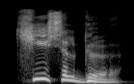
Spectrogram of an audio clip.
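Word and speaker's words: Kieselgur: Μπορεί να τη βάλει μέσα έτσι σε ένα πράγμα το οποίο το ονόμασε, περιμένω να σας το πω σωστά, Kieselgö, αυτό το πράγμα, το πολύ ξεκάθαρη σουηδική προφορά, την ακούτε, το Kieselgö,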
